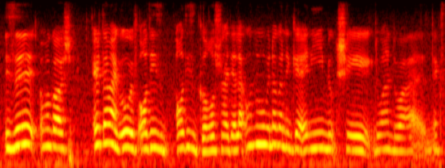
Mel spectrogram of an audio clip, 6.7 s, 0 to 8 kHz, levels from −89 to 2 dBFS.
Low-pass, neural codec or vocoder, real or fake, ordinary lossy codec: none; none; real; none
